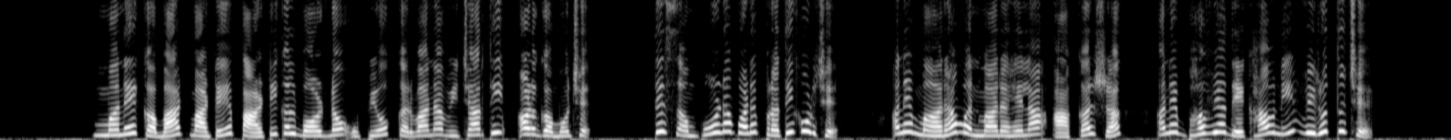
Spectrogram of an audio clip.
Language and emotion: Gujarati, disgusted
